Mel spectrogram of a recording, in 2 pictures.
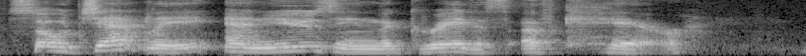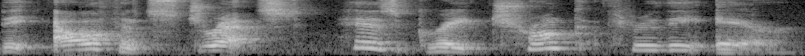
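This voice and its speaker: A woman narrating a children's storybook expressively, with measured, dramatic phrasing. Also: on the low side, roomy sound, far from the mic. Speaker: storytime host, reader. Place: indoors, book filmed on a tabletop.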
